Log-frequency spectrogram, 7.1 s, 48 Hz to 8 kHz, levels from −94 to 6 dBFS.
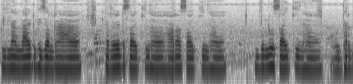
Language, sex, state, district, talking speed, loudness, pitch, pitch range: Hindi, male, Jharkhand, Palamu, 135 wpm, -18 LUFS, 125 Hz, 125-130 Hz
